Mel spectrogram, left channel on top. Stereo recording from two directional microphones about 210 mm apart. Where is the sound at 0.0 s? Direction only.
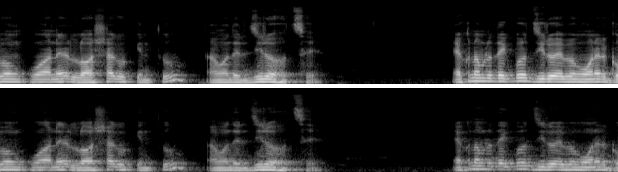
30° left (ahead or behind).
